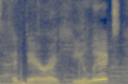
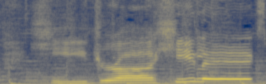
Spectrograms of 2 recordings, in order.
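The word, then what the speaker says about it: Hedera helix: beautiful English ivy or the correct way to say it is hadera Helix for those that are new to the channel I mispronounce hadera Helix as hedra Helix because when I first started doing plant shopping videos I was actually saying hedra Helix when it was actually hadera Helix it's um a long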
